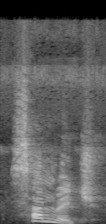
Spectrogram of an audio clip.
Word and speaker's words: sandwich: सब लोग जानते हैं सैंडविच नोट सैंडविच सैंडविच नहीं होता डी साइलेंट रहता है सैंडविच any person विच एनी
